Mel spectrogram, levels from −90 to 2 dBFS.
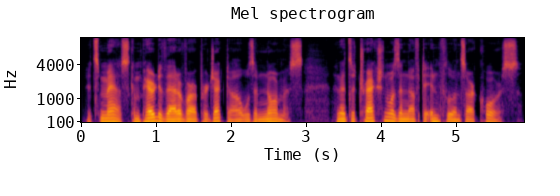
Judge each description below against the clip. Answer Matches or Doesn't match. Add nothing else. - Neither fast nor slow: Matches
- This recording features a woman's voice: Doesn't match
